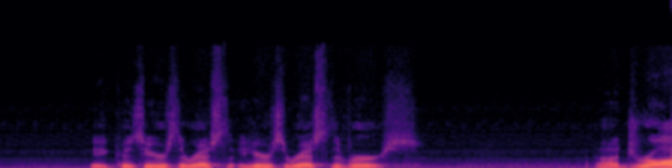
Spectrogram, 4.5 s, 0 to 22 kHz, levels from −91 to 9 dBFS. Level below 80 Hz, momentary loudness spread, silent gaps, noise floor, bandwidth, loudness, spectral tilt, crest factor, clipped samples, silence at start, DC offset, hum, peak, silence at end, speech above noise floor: -58 dBFS; 11 LU; none; -58 dBFS; 13 kHz; -29 LUFS; -8 dB/octave; 20 dB; under 0.1%; 0.6 s; under 0.1%; none; -8 dBFS; 0 s; 31 dB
